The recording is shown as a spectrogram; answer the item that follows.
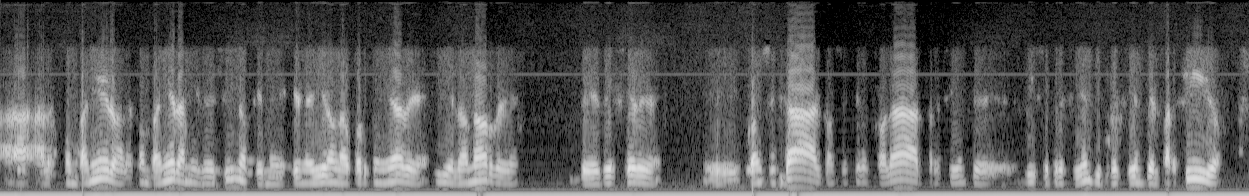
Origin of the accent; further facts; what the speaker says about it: La Pampa, Argentina; now in Lomas de Zamora, Argentina; Yo vine de la provincia de La Pampa, otros vinieron del norte, del Chaco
